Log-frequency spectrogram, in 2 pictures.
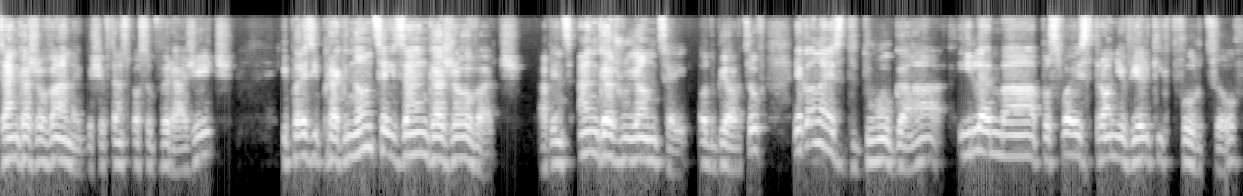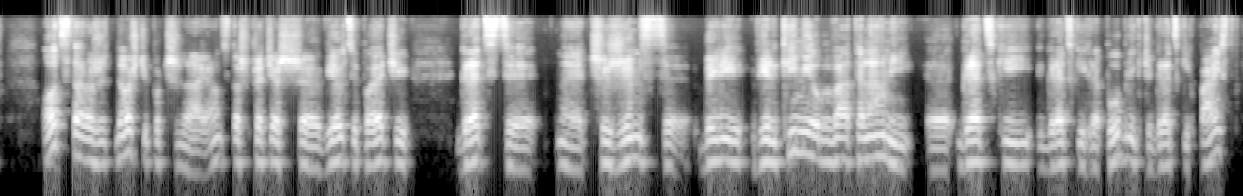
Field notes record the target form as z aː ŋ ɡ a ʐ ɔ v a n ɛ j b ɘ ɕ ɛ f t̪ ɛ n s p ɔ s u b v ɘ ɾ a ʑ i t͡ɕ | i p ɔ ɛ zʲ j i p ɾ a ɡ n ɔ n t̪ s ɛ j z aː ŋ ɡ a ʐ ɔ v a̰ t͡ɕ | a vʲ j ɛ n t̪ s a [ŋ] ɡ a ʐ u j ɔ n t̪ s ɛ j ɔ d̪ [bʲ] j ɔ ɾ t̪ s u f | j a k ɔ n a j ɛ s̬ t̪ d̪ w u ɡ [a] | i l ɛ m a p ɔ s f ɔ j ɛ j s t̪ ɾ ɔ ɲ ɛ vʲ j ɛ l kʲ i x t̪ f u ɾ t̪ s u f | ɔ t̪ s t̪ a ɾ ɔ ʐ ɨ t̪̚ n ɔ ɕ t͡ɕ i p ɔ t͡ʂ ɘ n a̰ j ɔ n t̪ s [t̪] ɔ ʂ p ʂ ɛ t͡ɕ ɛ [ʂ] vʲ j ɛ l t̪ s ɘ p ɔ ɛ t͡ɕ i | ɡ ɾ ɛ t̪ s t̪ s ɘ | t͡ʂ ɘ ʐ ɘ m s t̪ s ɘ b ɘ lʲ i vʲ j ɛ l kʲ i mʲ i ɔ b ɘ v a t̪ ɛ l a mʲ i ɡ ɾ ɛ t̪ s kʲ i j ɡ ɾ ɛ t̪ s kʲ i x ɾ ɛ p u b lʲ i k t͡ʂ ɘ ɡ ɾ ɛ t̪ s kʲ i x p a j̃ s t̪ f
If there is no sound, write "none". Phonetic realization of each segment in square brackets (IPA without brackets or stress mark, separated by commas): ŋ, bʲ, a, t̪, ʂ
